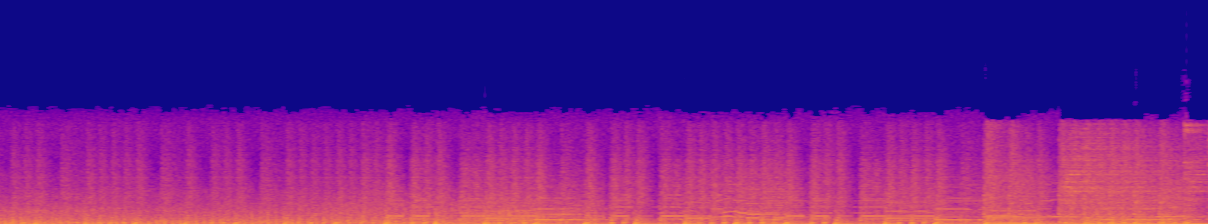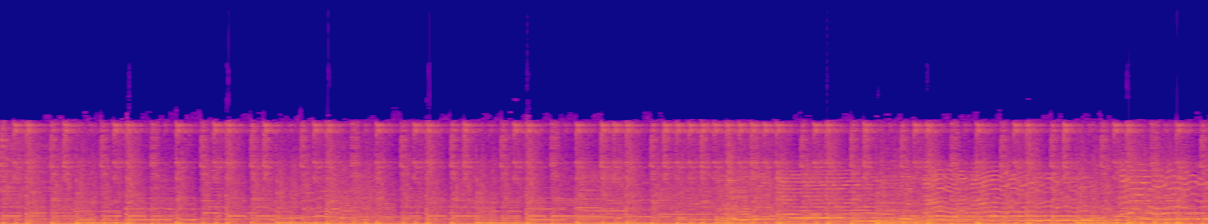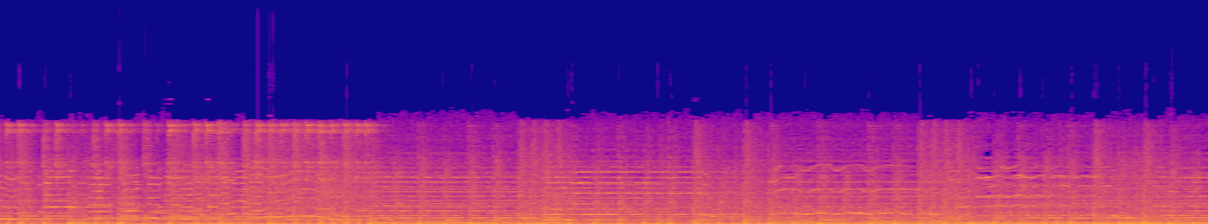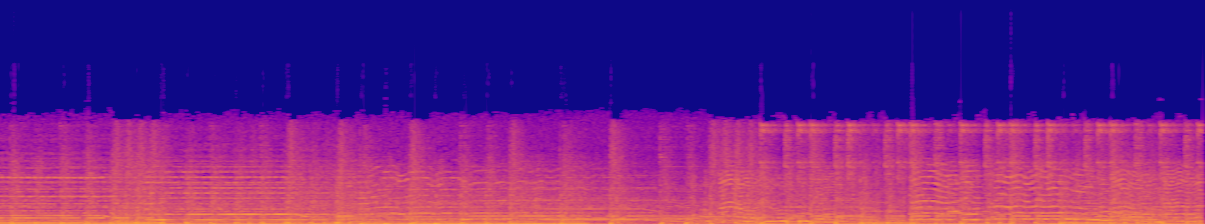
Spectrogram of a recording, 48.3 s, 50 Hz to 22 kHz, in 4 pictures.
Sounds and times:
Background music: 0.0 - 48.2
Exciting music: 0.0 - 48.2
Theme music: 0.0 - 48.2.

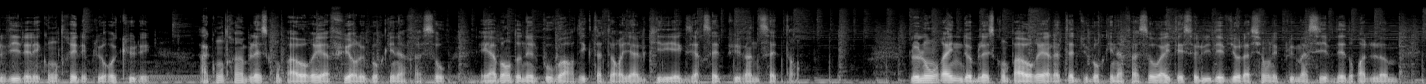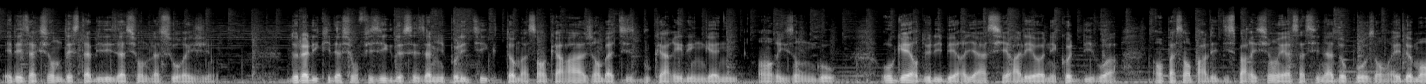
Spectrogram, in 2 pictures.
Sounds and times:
Speech: 0.0 - 8.1, 9.1 - 16.5, 17.2 - 28.5
Music: 0.0 - 28.5.

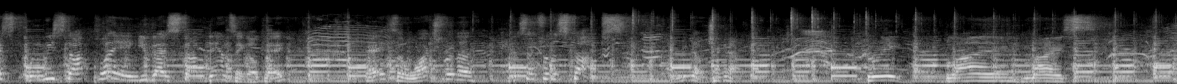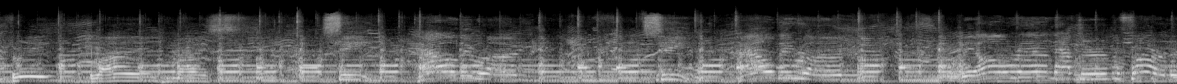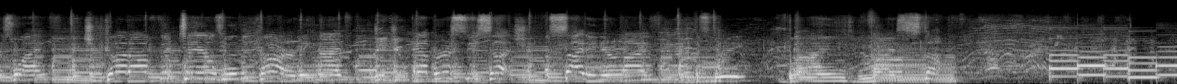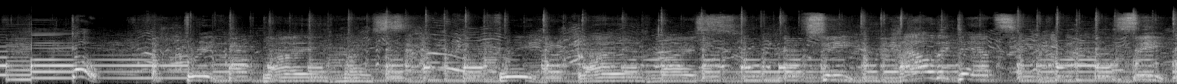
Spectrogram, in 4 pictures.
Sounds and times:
Music: 0.0 - 33.2, 33.8 - 47.0
Speech: 0.0 - 34.1, 36.0 - 47.0.

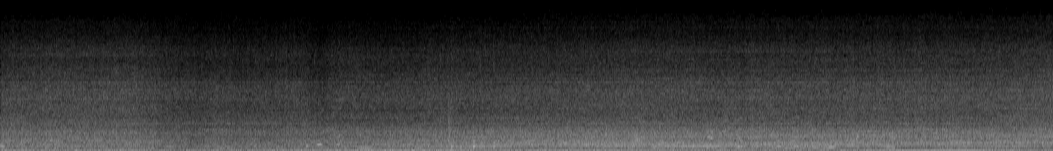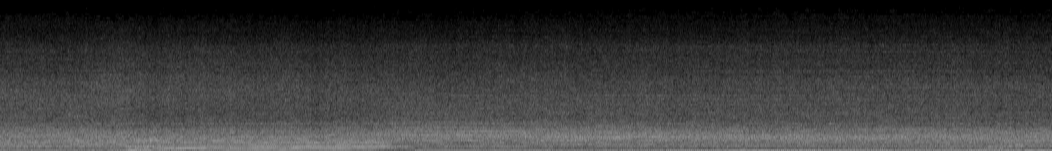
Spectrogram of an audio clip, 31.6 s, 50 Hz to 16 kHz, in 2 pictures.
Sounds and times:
Speech: 4.6 - 6.8, 9.8 - 13.6, 29.8 - 31.5.

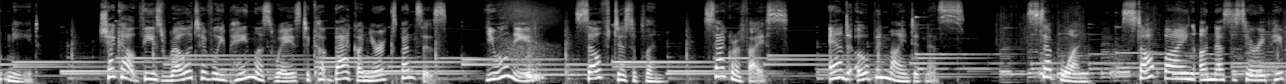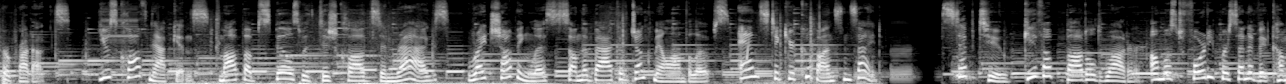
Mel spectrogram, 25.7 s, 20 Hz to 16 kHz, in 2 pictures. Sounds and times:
Speech: 0.0 - 0.4, 1.0 - 9.6, 10.3 - 21.7, 22.3 - 25.7
Music: 0.0 - 25.7.

